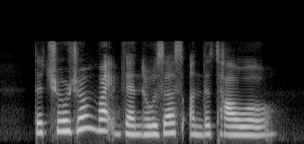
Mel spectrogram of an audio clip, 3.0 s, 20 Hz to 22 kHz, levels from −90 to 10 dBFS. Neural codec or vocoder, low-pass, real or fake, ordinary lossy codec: codec, 16 kHz, 0.8 kbps, ZipCodec; none; fake; none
